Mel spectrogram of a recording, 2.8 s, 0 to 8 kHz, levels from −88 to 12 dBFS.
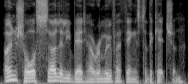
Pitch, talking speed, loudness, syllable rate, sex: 100 Hz, 215 wpm, -15 LUFS, 6.1 syllables/s, male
